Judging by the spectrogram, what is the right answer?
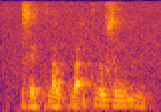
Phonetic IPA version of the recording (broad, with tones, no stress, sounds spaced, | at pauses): z ɛ˨˦ j k w a˨˩ w k w a̰˧˥ j k w ə˧ w z ə˨˦ m ɓ ɨ˨˩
